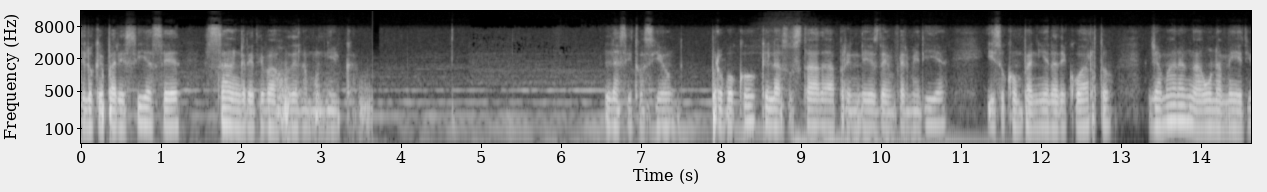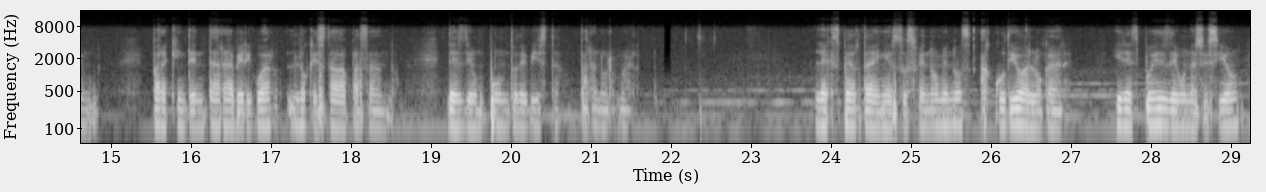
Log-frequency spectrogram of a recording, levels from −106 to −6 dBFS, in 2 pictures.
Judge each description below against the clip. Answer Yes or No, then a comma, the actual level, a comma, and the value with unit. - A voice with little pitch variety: Yes, narrow, 1.5 semitones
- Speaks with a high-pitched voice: No, low, 110 Hz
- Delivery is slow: Yes, slow, 115 wpm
